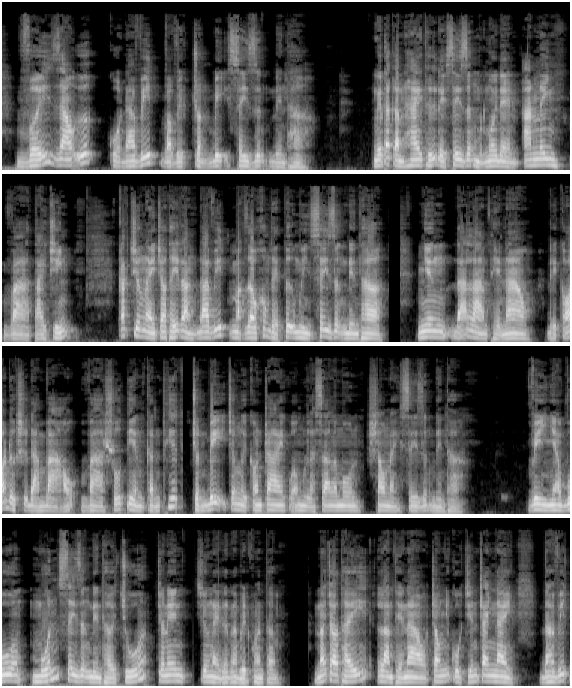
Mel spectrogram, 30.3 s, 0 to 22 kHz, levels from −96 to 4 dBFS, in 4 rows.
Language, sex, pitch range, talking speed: Vietnamese, male, 105-130 Hz, 215 wpm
